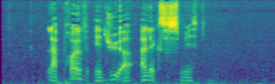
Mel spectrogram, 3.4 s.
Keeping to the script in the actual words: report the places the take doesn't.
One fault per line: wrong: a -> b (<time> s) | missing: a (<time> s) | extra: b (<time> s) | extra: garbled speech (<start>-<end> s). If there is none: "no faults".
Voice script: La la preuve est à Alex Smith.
missing: la (0.7 s)
extra: due (1.2 s)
